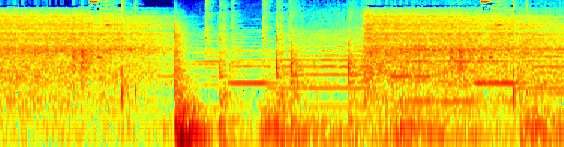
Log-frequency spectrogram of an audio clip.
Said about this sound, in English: As the two walk off, joining the others who are headed in the direction of the music, another vehicle rolls into the parking lot. It's the crawler.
